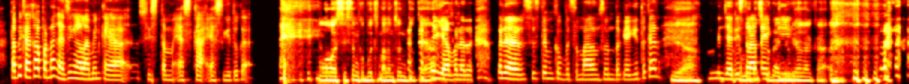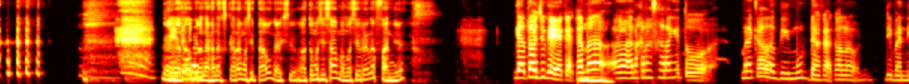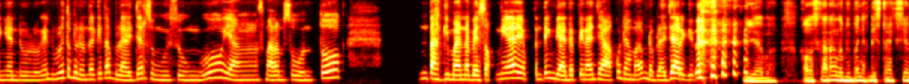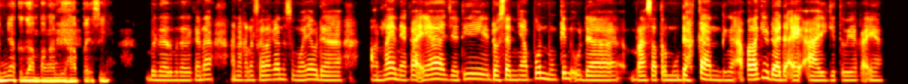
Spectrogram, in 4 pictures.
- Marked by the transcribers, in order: chuckle; laugh; laugh; chuckle; chuckle; tapping; laugh; in English: "distraction-nya"; in English: "AI"
- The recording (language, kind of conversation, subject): Indonesian, podcast, Apa strategi kamu untuk menghadapi ujian besar tanpa stres berlebihan?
